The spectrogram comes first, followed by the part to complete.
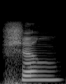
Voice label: "shng1", taiwanese Syllables

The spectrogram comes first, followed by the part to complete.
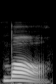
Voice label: "bho4", taiwanese Syllables

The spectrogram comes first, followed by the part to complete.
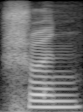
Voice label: "shun2", taiwanese Syllables

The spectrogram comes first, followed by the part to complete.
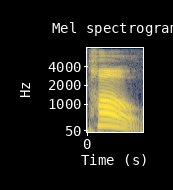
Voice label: "pau4", taiwanese

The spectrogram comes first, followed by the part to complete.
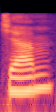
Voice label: "ziam5", Taiwanese syllable

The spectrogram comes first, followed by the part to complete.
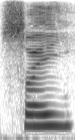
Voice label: "suei1", taiwanese

